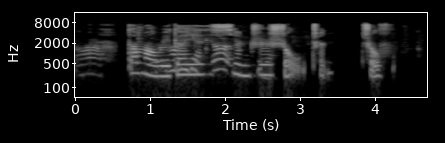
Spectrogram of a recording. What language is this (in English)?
Chinese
